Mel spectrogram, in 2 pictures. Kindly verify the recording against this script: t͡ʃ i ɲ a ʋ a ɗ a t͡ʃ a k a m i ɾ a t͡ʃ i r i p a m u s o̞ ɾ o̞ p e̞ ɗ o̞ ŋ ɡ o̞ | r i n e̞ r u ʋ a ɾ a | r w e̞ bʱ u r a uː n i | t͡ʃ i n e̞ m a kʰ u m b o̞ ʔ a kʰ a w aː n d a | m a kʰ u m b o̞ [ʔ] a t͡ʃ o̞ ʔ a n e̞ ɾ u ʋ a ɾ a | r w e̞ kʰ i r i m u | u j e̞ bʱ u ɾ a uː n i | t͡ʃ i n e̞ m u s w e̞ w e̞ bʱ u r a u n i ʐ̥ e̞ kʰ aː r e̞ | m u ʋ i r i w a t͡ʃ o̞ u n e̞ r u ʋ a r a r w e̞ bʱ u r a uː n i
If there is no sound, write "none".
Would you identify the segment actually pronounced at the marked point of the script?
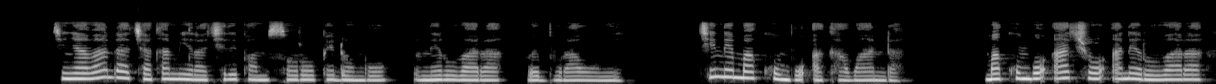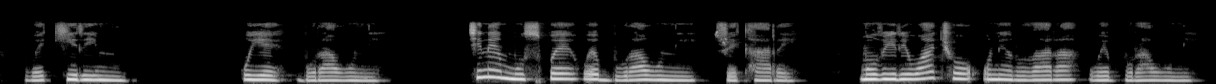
ʔ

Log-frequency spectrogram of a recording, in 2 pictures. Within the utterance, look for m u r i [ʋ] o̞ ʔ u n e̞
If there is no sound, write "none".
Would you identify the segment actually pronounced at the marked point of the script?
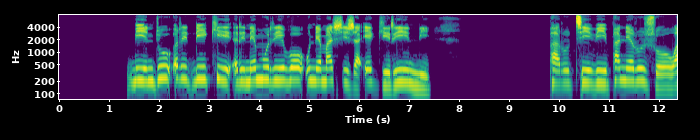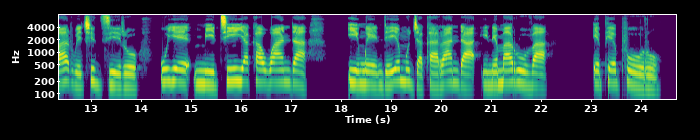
ʋ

